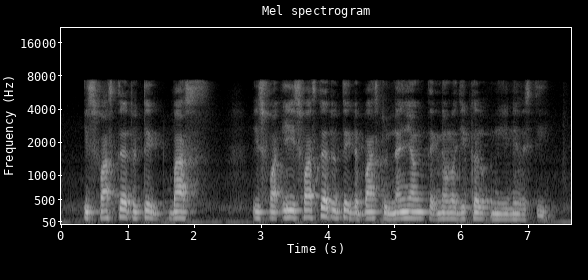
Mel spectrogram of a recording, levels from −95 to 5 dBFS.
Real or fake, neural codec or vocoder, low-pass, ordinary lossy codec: fake; autoencoder, 48 kHz, 32 numbers a frame, DAC-VAE, trained on Japanese speech; 7.2 kHz; AAC, 48 kbps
